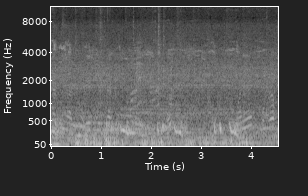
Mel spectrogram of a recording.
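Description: Fancy pigeons, including a red Madina pair, coo in a Bangladeshi loft, a steady chorus of low, throaty calls repeating close by with a faint voice in the background.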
